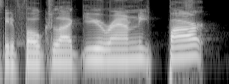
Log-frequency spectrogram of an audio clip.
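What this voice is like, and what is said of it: Put-on Southern accent. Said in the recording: “Does it sound cool if I say it like that? ... It's just a stupid Southern accent.”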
